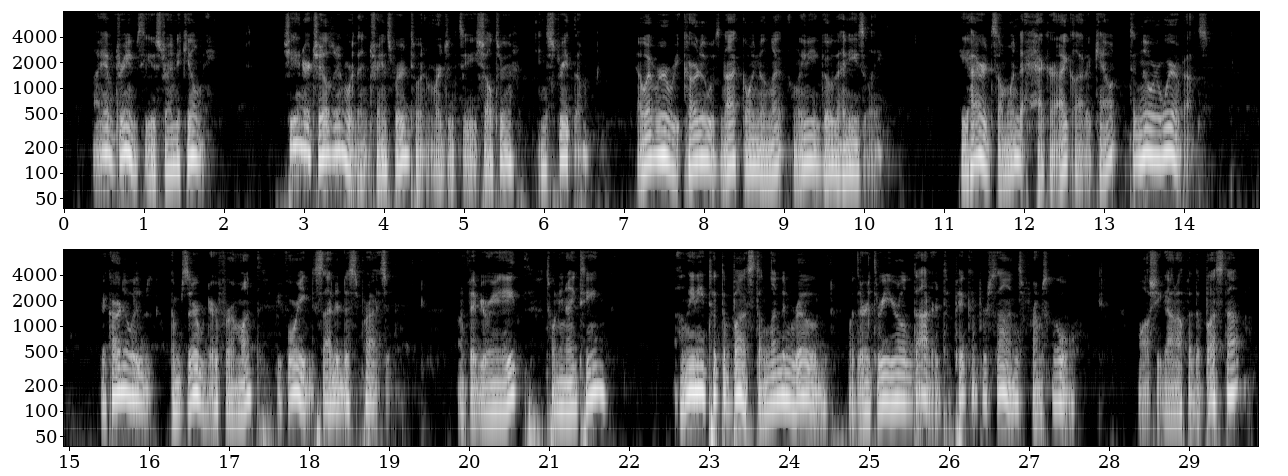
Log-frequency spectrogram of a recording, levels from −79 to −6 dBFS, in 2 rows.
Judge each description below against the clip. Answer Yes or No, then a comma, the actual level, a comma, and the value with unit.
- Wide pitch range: Yes, wide, 8.1 semitones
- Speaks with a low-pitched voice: Yes, low, 130 Hz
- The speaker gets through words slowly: No, average, 180 wpm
